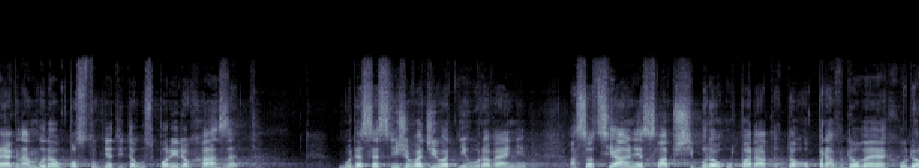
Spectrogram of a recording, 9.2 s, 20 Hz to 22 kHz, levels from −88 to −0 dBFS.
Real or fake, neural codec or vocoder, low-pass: fake; vocoder, 44.1 kHz, 128 mel bands, Pupu-Vocoder; 14.4 kHz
